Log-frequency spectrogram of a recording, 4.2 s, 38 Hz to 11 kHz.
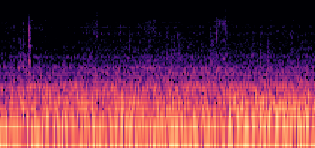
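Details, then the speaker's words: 1988 Ford F150 5.0 V8 after new plugs, wires and ignition control module: deep V8 rumble with lumpy, hesitant beat that never smooths; misfire, still hesitating and lacking full power. "Yep, I can hear that. It's not getting full power, it's missing something."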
